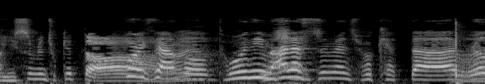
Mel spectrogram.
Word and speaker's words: 좋겠다: It's pronounced differently than how it's spelled. It's the pronunciation is 좋겠다. 좋겠다. Try that. 좋겠다.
